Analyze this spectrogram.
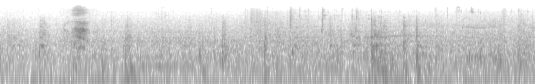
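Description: A streetcar rumbles past outdoors.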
